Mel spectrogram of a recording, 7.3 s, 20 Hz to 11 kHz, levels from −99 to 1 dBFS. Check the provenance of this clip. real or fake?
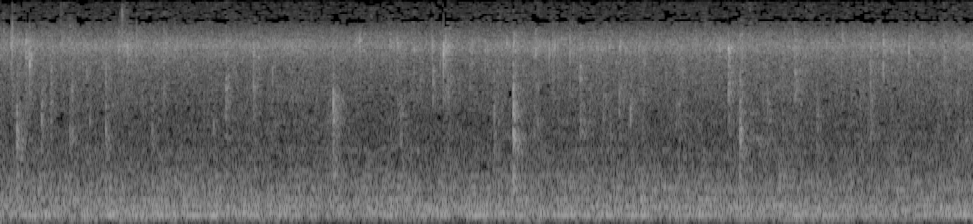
real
